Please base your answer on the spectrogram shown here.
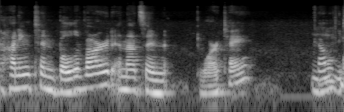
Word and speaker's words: Duarte: So 1525 Huntington Boulevard, and that's in Duarte, California.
